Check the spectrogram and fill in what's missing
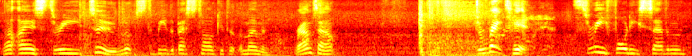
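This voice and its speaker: A man's voice: high voice, unhurried, music in the background. A man giving running commentary on a video game, his speech slightly impeded by a numb, toothache-swollen jaw. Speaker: gameplay commentator.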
